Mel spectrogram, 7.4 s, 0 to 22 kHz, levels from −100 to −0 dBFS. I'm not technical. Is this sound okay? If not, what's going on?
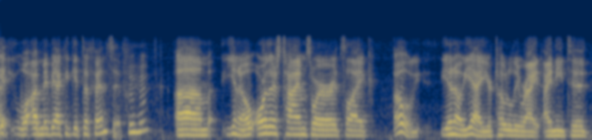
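Yes, nothing stood out on listening to this speech, which sounds like an ordinary HD Voice phone call.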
